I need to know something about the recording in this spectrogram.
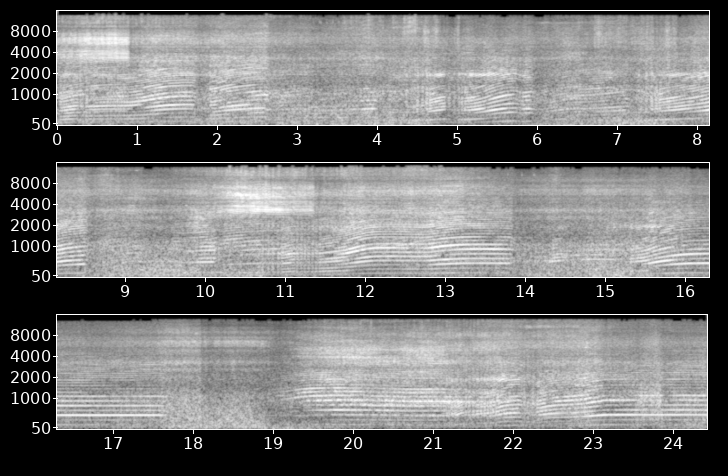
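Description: A motorcycle engine revs hard, rising and falling in pitch with each gear change.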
